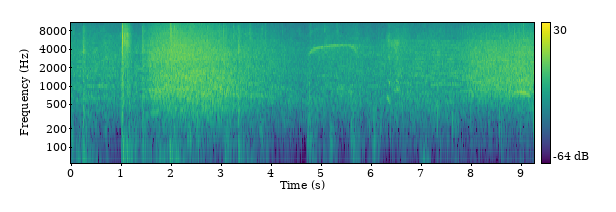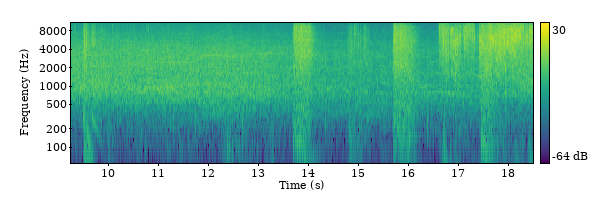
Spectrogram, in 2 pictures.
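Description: Heavy blows and body slams thud sharply.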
